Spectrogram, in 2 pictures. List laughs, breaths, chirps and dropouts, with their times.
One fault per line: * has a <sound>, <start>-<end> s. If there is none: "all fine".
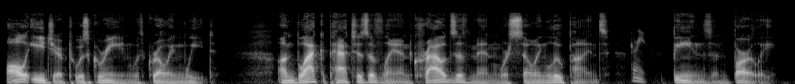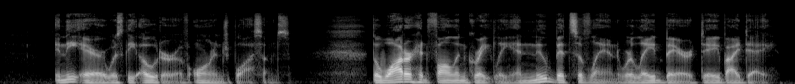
* has a chirp, 6.3-6.5 s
